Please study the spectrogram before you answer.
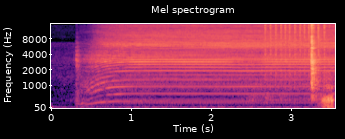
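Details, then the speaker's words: Off-grid cabin gas water heater test run: whirring tone climbs and settles to a hum, then sharp clicks as it relights after losing flame; suspected water regulator issue, gas regulator set to max, not confirmed. "There it is. Oh, we lost it. Yeah, I did fire. Try it again."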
